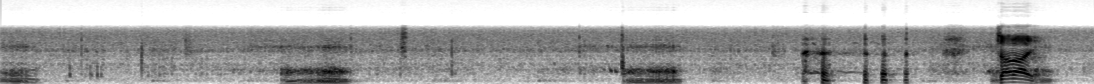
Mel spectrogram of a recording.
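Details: Sleeping man snoring so loudly others try to wake him: loud rumbling snores about every three to four seconds, then a few sharp clicks and a brief voiced whine.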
